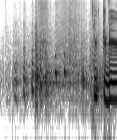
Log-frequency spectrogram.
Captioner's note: students laughing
